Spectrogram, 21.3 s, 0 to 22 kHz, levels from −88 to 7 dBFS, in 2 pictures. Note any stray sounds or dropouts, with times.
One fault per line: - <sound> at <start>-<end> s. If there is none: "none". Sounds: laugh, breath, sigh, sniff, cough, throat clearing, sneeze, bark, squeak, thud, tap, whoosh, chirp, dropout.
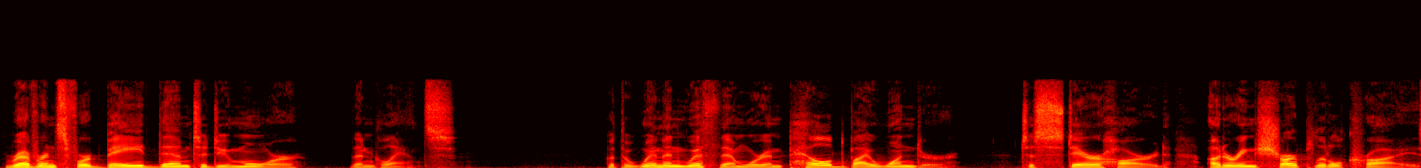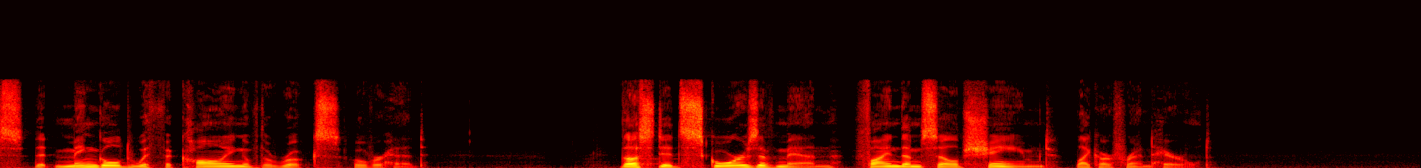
none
